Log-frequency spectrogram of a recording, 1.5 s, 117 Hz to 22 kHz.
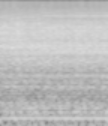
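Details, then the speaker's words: Nissan 350Z idling after new alternator and A/C belts, tension set and bolts torqued to 27 ft-lb, idlers not wobbling: smooth, steady idle with no belt chirp or squeal; looks and sounds good, normal idle. "And yeah, looks good, sounds good."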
